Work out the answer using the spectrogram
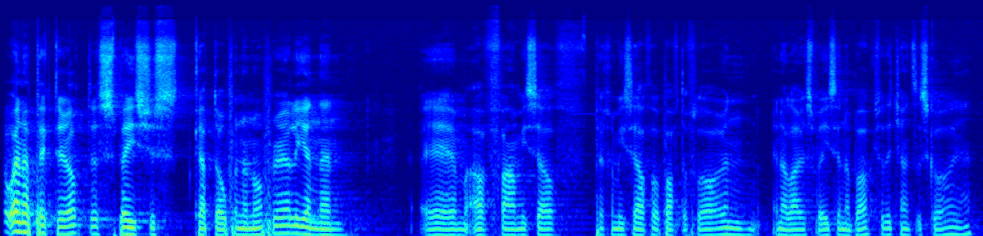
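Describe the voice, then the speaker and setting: A young man answers questions about his game in a low, flat voice. He hesitates and trails off with "yeah", and a long reverb hangs behind him. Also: moderate pace. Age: young adult. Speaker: footballer interviewee. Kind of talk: casual interview.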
